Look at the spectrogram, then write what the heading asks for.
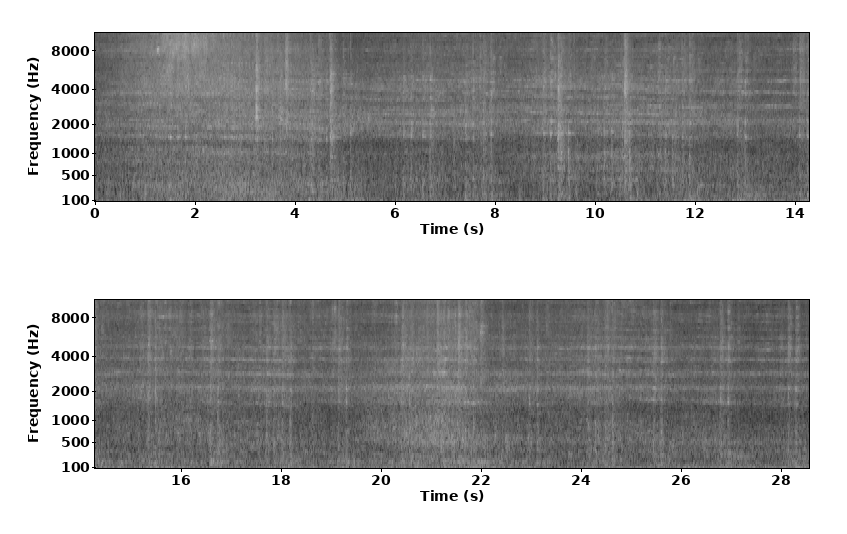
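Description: A train passing close by: steady running noise of wheels on rail, strong in the low end, with scattered sharp clicks of the wheels over the track.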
